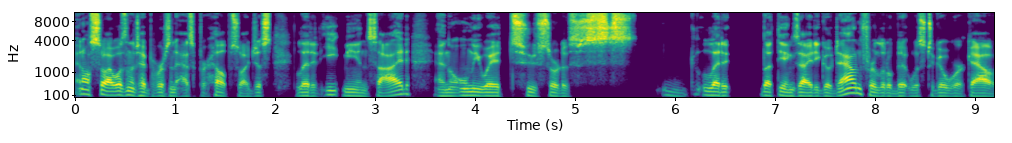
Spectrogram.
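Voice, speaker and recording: Very fast and very deep, a man with an American accent talks with ordinary pitch variation in a dry, close sound with no echo, on a very clean recording with a silent background. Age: 40s. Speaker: former professional basketball player. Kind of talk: casual interview.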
